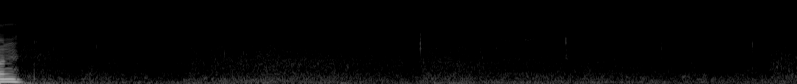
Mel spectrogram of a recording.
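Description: Deep water murmurs with a low, steady rumble.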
